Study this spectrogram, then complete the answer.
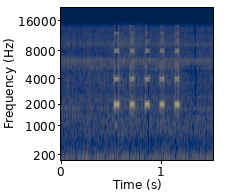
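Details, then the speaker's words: TIANQU VISUO XS812 GPS 5G WiFi FPV quadcopter in flight after a fail-safe reconnect: five quick high beeps, about seven per second, over faint motor hum as the battery indicator reads 16-15; low battery voltage warning. "okay looks like the battery level indicator is showing me only sixteen fifteen oh my god okay so we have a low voltage warning already oh wow not much flight time"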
